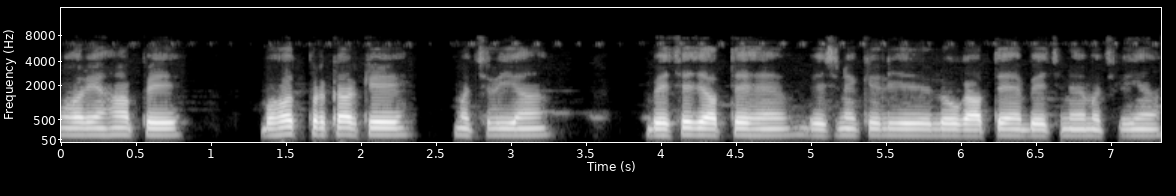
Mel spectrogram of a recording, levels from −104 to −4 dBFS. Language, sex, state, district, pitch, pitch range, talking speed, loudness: Hindi, male, Jharkhand, Jamtara, 140 Hz, 135-145 Hz, 155 wpm, -18 LUFS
